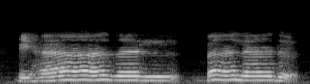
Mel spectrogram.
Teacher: زال کو نرمی سے ادا کر کے لام کے ساتھ ملانا ہے اور لام کو آپ نے حرکت نہیں دینی، ہلانا نہیں آپ نے۔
